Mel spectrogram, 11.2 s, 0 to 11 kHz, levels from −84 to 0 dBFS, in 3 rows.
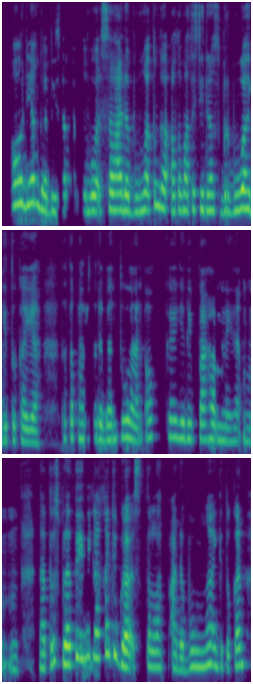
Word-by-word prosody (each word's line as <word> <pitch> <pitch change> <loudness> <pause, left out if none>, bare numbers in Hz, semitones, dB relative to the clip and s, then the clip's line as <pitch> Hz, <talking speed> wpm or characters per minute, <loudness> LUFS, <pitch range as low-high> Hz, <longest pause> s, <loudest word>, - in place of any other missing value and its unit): Oh, 320 +2 +4
dia 335 +2 +3
nggak 260 -8 +2
bisa 220 +1 -6 0.2
pertumbu 225 -1 -5
setelah 245 -1 +3
ada 240 - +5
bunga 225 +3 0
tuh, 320 - -2
nggak 260 -3 +2
otomatis 240 +1 -1
jadi 240 -1 +2
langsung 235 -2 -7
berbuah 240 +5 +5
gitu, 210 0 -5
Kak, 195 -3 -2
ya? 180 - -2 0.4
Tetap 240 0 -6
harus 230 0 -8
ada 225 -1 -2
bantuan? 225 -1 -2
Oke, 260 +1 -10 0.2
jadi 235 -1 -1
paham 225 -1 -2
nih, 195 -1 -8
a - - -11
mhm. 190 -1 -12 0.4
Nah, 215 - -2
terus, 290 +6 -1
berarti 275 +5 +7
ini 360 - -1
Kakak 370 +3 +1
juga, 270 - +7 0.2
setelah 230 -2 -4
ada 195 -3 -3
bunga, 235 +2 0 0.2
gitu 235 -4 -6
kan, 250 +4 0
235 Hz, 205 wpm, -23 LUFS, 225-260 Hz, 0.4 s, berarti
